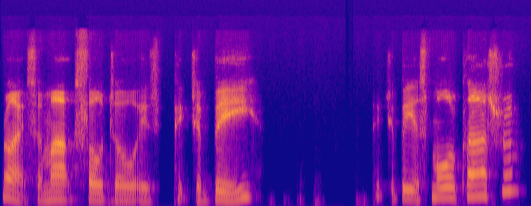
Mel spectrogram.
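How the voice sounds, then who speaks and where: A man's voice: a little high, animated, unhurried, no room sound, highs cut off. A man teaching an online English class, patiently prompting students with questions over a video call.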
